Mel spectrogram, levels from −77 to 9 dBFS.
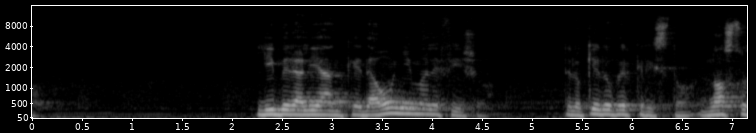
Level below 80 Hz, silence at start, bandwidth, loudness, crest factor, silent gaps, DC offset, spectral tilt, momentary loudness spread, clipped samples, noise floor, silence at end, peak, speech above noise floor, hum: -62 dBFS; 0 s; 11 kHz; -28 LUFS; 16 dB; none; under 0.1%; -7 dB/octave; 15 LU; under 0.1%; -64 dBFS; 0 s; -14 dBFS; 37 dB; none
